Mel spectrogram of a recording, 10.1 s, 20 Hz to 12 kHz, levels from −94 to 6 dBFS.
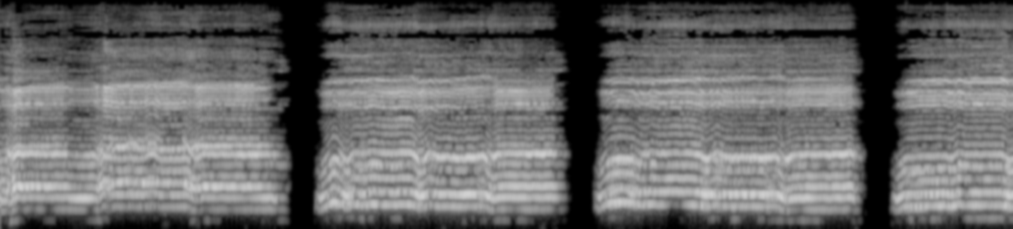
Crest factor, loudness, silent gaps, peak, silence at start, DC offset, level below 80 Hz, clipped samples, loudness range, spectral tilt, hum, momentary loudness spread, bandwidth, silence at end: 16 dB; -15 LUFS; 2.91-3.12 s, 5.71-5.91 s, 8.66-8.87 s; 0 dBFS; 0 s; under 0.1%; under -90 dBFS; under 0.1%; 0 LU; -0.5 dB/octave; none; 6 LU; 11.5 kHz; 0 s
